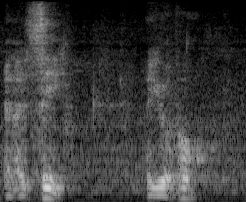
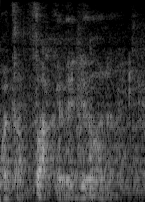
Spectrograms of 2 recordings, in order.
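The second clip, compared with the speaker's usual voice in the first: 1 exasperated mutter; 14 dB quieter than usual. Retold or imitated. Frustrated muttered question.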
